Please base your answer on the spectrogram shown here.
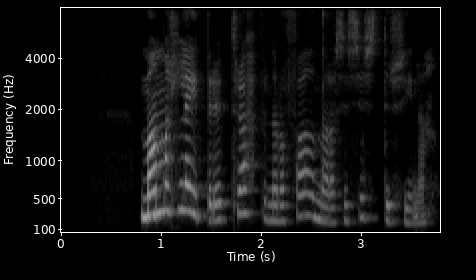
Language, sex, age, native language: Icelandic, female, 15, Icelandic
